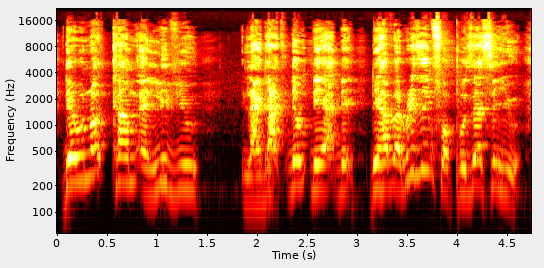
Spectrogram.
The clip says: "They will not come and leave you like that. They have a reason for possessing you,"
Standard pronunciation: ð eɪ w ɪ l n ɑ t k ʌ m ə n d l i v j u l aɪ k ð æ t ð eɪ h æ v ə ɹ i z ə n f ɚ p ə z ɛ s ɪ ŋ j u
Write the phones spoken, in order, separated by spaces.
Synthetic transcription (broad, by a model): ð eɪ w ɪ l n ɑ t k ʌ m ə n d l i v j u l aɪ k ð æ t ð eɪ h æ v ə ɹ i z ə n f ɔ p ə z ɛ s ɪ ŋ j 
